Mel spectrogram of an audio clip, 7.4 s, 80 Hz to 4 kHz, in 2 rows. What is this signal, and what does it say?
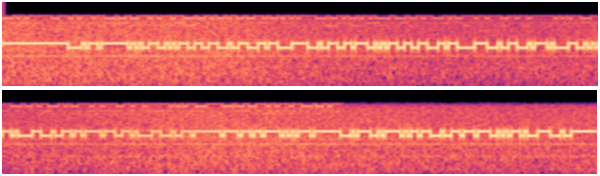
RTTY, about 45.45 baud. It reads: SRI NO PRINT HERE 73 K6HGF QRZ
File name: rtty-D2000Hz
